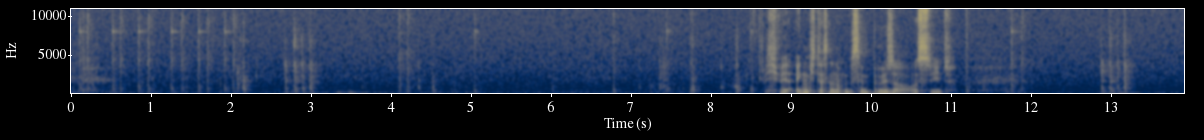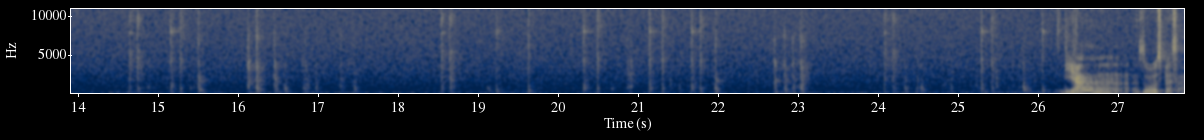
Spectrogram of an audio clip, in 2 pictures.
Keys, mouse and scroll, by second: 0.1 shift+right click, 0.6 shift+right click, 0.9 shift+right click, 1.3 shift+right click, 1.6 shift+right click, 2.0 shift+right click, 2.7 g, 4.4 Tab, 4.6-5.1 scroll down 4, 5.1-7.8 middle drag, 7.8-8.2 scroll up 2, 8.2 Tab, 8.5-11.8 middle drag, 11.8 right click, 12.9 g, 15.2 shift+right click, 16.2 r, 19.3-20.4 middle drag, 20.4 right click, 21.2 shift+right click, 21.7 shift+right click, 22.8 g, 24.8-25.3 scroll down 3, 25.3 right click, 25.7 Tab, 26.1-27.8 middle drag.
